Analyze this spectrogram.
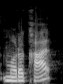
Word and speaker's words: MODOKOT: company that's based in San Francisco and it's pronounced moroccat so perfect Avery I love love love hearing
